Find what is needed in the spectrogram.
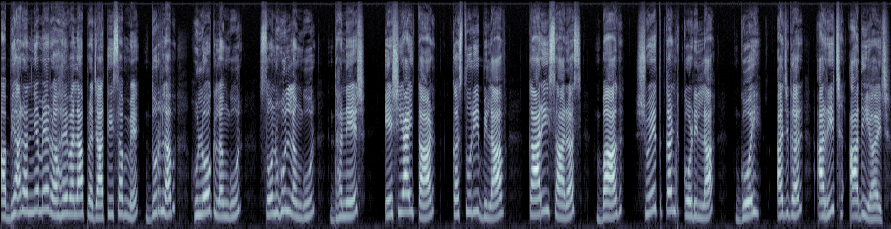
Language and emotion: Maithili, neutral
